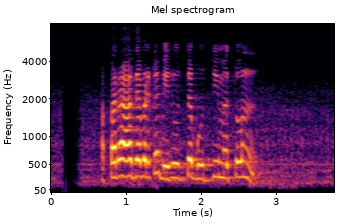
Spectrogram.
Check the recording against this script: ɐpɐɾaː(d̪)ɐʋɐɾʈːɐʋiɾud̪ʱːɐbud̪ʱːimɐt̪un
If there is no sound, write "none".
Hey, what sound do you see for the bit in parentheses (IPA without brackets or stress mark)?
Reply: d̪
